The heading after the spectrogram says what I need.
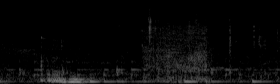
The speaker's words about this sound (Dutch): Laten we horen. Een stil biertje. Laten we een ritueel slokje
